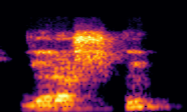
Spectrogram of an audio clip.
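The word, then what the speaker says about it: よろしく: El SH sí es semejante, es un sh. Así que la palabra es yoroshiku.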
